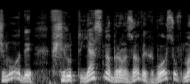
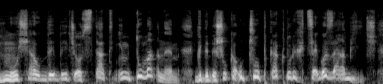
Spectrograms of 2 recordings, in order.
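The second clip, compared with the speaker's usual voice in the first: shaken; 9 semitones higher than usual. A narrator's reading. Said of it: "roztrzęsionym głosem".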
